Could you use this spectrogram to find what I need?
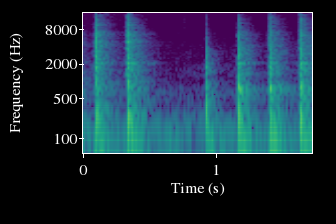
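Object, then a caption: Metal gearbox cover struck with a dead blow hammer. A metal gear cover on a Reduction Boss 40% gear reduction is tapped six times with a dead blow hammer to break its seal, listening for a change in sound that shows the cover is coming loose. Each tap is a sharp, bright knock with a short ring around 770 Hz that fades quickly, with the taps unevenly spaced.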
